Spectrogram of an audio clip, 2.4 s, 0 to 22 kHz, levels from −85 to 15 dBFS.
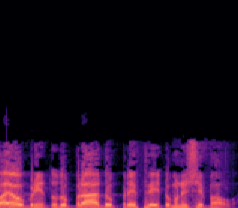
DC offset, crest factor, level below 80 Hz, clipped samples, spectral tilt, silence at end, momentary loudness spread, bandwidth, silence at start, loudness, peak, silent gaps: under 0.1%; 12 dB; -34 dBFS; under 0.1%; -4.5 dB/octave; 0.1 s; 6 LU; 7.6 kHz; 0 s; -13 LUFS; 0 dBFS; none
